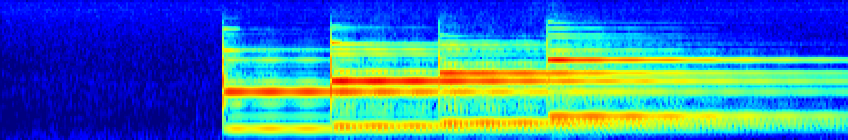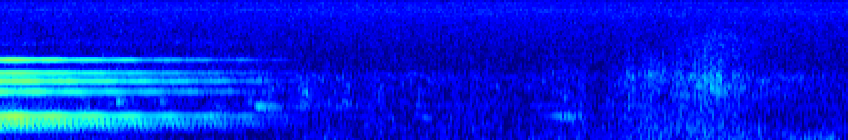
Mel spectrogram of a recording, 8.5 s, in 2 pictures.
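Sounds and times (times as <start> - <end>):
airport and station ambience: 1.1 - 5.2.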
